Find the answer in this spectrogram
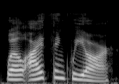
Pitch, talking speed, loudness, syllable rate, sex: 220 Hz, 250 wpm, -16 LUFS, 6.1 syllables/s, female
